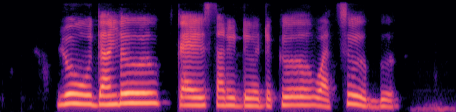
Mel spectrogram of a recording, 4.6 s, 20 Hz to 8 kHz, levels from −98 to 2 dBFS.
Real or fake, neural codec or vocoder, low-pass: fake; codec, 16 kHz, 1 kbps, FreqCodec, larger model; 7.2 kHz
